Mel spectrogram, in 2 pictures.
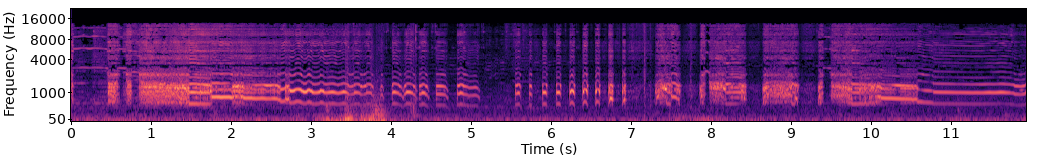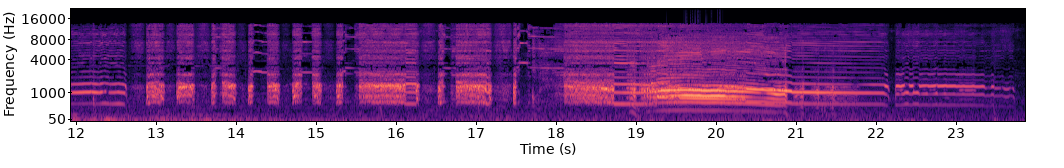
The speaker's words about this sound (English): Well, get ready for the screaming rubber chicken.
